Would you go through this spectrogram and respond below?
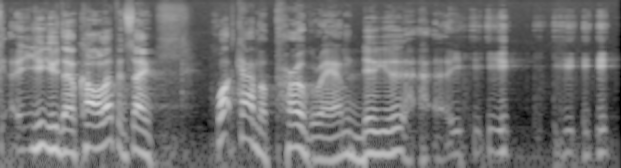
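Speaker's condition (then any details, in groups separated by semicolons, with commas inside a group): Stuttering; formerly severe, could not say three words; stutter still present and audible, milder than in past; formerly blocked, could not get words out, wife stayed near when talking; repeated sounds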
